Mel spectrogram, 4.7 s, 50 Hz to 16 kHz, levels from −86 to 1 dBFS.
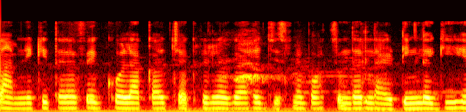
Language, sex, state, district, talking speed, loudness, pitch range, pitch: Hindi, female, Odisha, Nuapada, 180 wpm, -16 LUFS, 175-185 Hz, 180 Hz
